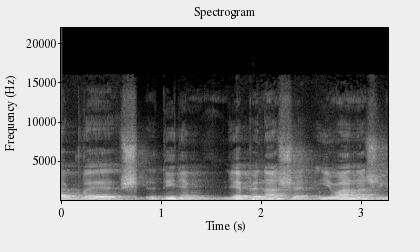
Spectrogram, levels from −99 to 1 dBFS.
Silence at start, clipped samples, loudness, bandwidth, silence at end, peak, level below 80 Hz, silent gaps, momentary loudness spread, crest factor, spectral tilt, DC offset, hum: 0 s; under 0.1%; -19 LUFS; 14 kHz; 0 s; -4 dBFS; -42 dBFS; none; 7 LU; 14 dB; -6 dB/octave; under 0.1%; none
